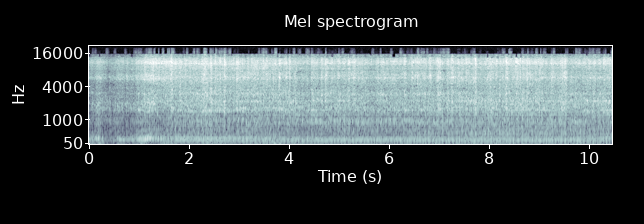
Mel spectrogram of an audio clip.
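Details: GSXR 400 (GK73a) engine idling on its side stand: light metallic top-end clatter continuing after a brief rev; cam chain tensioner already replaced without curing it, rattle source still unknown.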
